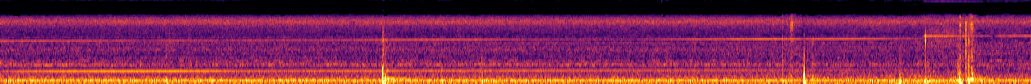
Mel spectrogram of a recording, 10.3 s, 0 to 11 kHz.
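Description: Steady electrical hum with a faint high whine from the powered-up cockpit avionics of a Cirrus SR22 running on battery, as the Garmin display reboots. Two sharp clicks come about 4 and 8 seconds in, and a few small ones near the end.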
